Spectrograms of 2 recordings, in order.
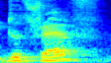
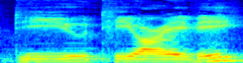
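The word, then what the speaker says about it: Dutraive: My favorite producer is Jean-Louis Dutrève. Dutrav? A-I-V-E. A-I-V-E. Yeah, Dutrève. This amazing human being, amazing guy in, okay.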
